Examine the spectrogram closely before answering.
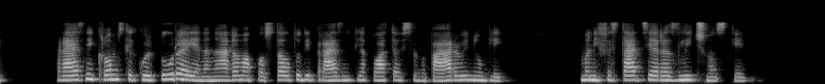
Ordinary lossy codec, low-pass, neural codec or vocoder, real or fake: none; 7.2 kHz; codec, 16 kHz, about 1 kbps, DyCAST, with the encoder's durations; fake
